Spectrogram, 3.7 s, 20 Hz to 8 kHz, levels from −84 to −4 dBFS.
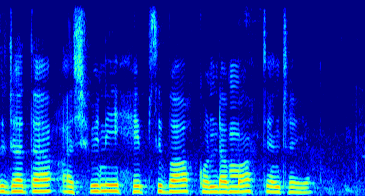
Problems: constant background noise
